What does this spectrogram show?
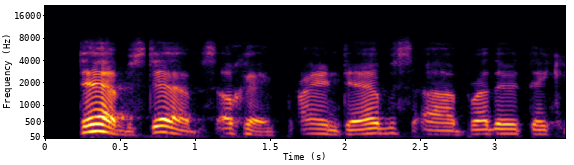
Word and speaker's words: Debes: Debes.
